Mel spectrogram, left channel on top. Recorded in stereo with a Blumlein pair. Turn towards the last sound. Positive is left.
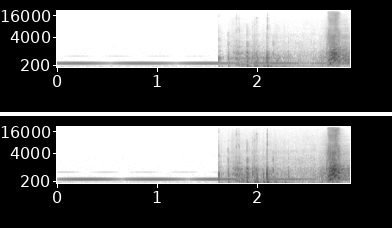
turn(degrees=-70)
